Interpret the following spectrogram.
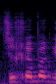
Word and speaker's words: Zuckerberg: Is Zuckerberg?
